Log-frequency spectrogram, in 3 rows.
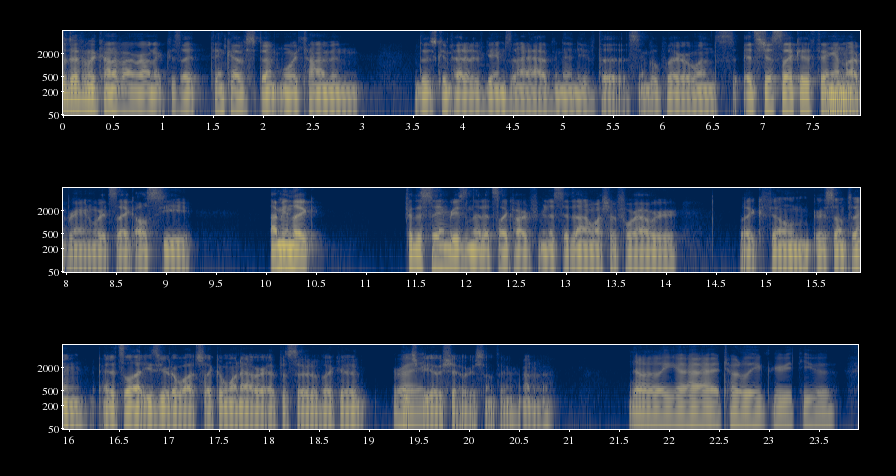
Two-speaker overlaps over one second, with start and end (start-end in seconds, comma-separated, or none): none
